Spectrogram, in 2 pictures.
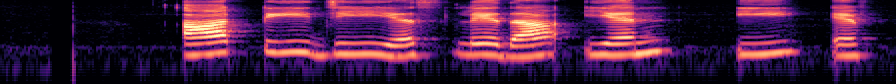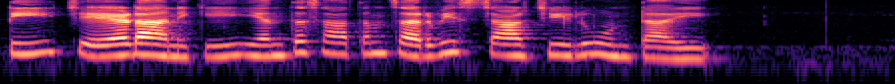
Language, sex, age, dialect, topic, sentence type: Telugu, female, 31-35, Utterandhra, banking, question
